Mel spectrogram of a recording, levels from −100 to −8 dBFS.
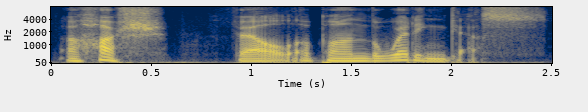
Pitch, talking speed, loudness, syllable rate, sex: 125 Hz, 170 wpm, -21 LUFS, 4.3 syllables/s, male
